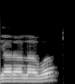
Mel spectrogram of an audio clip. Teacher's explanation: यार अलावा वह अंतःस्थ व्यंजन है। अंतःस्थ व्यंजनों का उच्चारण जीभ, तालु, दांत, ओठों को परस्पर सटाने से होता है, हालांकि इनका पूरी तरह से स्पर्श नहीं हो पाता है।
